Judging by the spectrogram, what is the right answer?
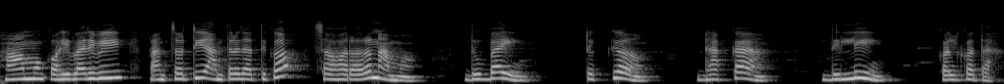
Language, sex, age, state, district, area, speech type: Odia, female, 45-60, Odisha, Nayagarh, rural, spontaneous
